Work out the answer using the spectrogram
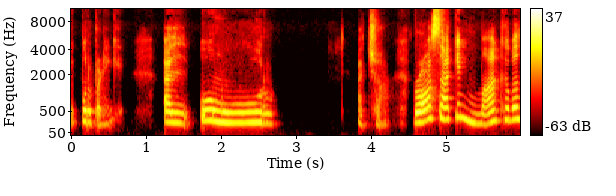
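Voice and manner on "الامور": الامور drawn out very slowly, ر thick; heavy ra recitation. Shown as a demonstration. Teacher reciting الامور to students, slow with heavy ر. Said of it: "را کو موٹا پڑھیں گے".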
